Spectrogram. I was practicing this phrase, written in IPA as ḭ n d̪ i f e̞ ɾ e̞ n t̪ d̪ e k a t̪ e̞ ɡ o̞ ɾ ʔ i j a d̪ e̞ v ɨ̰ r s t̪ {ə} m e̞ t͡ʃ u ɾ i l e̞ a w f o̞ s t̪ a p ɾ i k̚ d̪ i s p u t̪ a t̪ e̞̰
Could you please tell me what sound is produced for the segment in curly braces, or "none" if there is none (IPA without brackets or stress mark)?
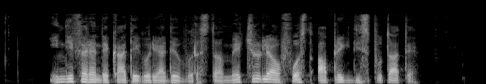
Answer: ə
